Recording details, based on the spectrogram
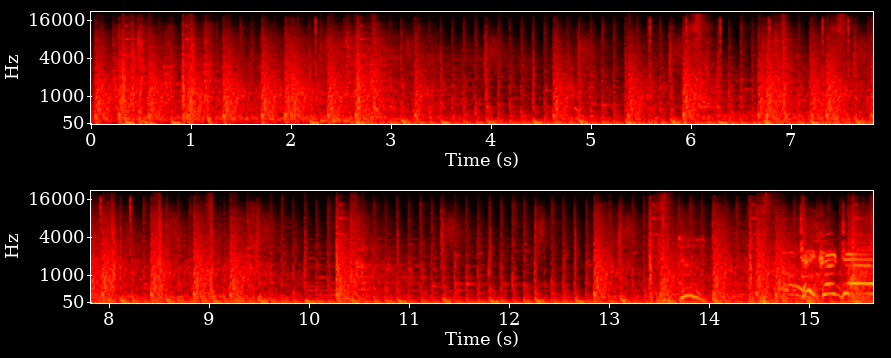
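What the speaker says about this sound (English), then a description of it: "She's shooting!" Gunfire from a shooting suspect in The Precinct, repeated sharp shots and bursts spread across a tense stretch, loud and close, with voices talking in between.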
